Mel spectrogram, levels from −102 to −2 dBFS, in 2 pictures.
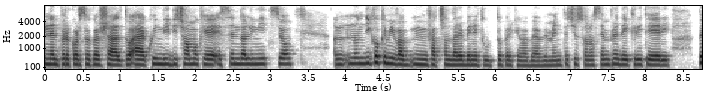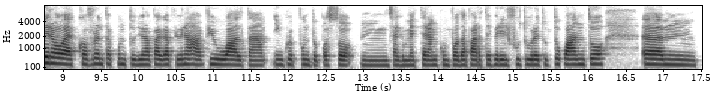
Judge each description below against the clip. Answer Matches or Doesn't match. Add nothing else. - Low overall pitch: Doesn't match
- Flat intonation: Matches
